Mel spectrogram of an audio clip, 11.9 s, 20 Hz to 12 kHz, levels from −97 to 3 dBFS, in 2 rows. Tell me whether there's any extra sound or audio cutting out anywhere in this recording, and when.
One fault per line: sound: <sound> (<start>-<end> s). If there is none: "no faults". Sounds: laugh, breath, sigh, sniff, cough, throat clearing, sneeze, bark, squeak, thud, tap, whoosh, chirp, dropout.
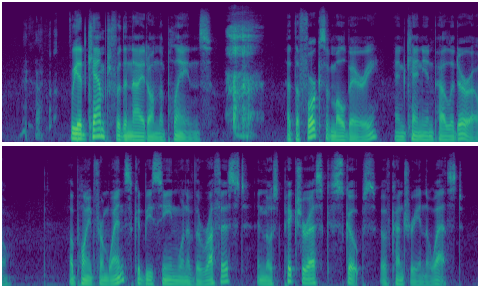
sound: laugh (0.2-0.7 s)
sound: sigh (2.8-3.3 s)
